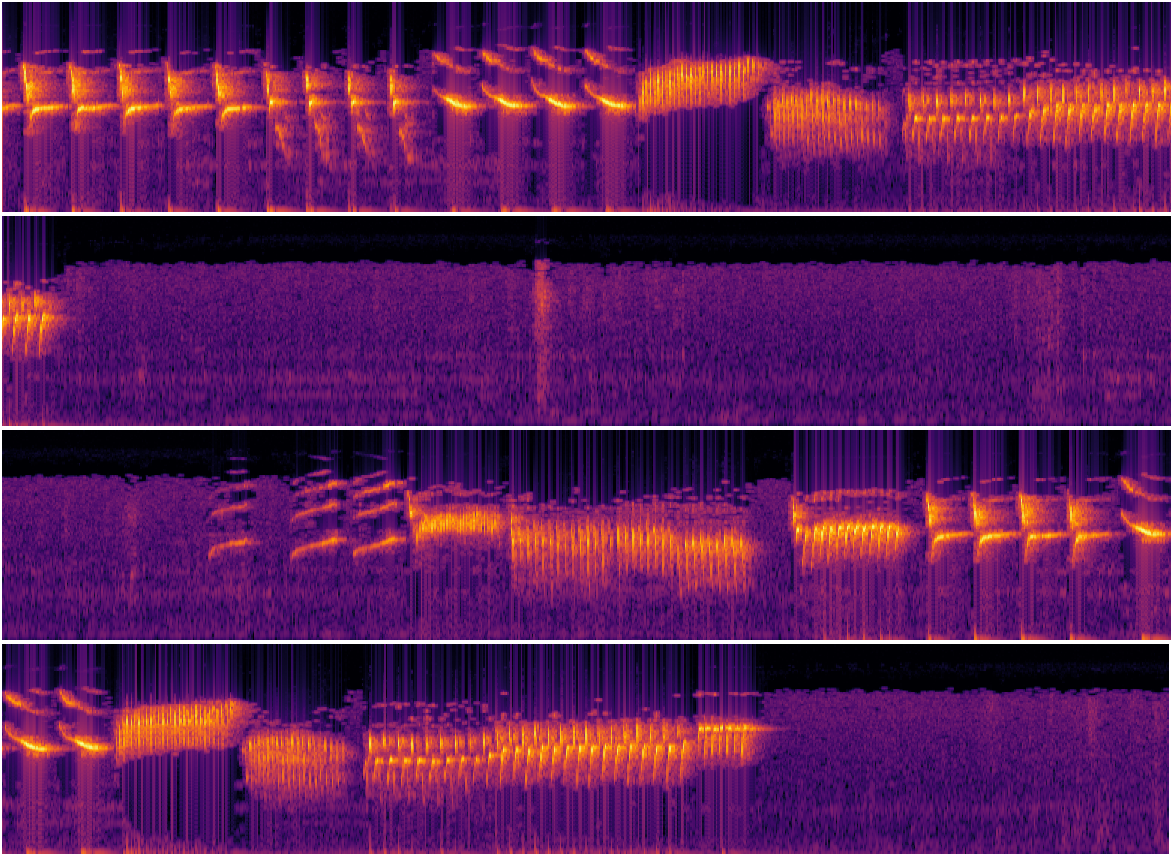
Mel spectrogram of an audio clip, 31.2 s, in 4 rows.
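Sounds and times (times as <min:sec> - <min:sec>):
canary singing: 0:00.0 - 0:09.1, 0:16.9 - 0:28.6.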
